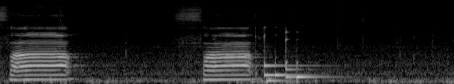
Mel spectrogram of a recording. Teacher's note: সা হরফ জিহ্বার অগ্রভাগ সামনের উপরের দুই দাঁতের আগার সাথে লাগবে। সা এবং একারে টেনে পড়তে হবে।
